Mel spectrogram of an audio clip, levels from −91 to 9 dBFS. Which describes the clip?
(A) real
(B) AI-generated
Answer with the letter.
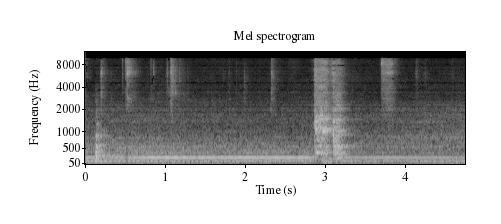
B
